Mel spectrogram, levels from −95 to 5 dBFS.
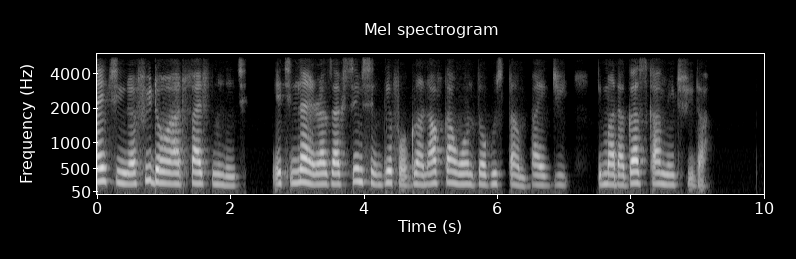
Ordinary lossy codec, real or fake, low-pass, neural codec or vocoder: none; fake; 5.4 kHz; codec, 16 kHz, 0.8 kbps, ZipCodec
